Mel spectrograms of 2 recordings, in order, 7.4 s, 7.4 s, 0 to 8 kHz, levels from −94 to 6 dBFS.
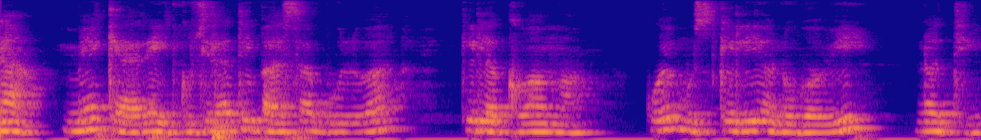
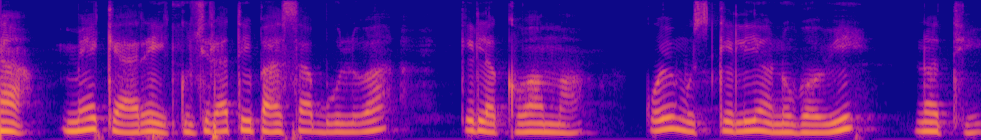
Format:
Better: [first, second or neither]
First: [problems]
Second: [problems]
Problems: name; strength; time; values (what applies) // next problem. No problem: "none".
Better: second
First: room echo; dies away in 0.3 s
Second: none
